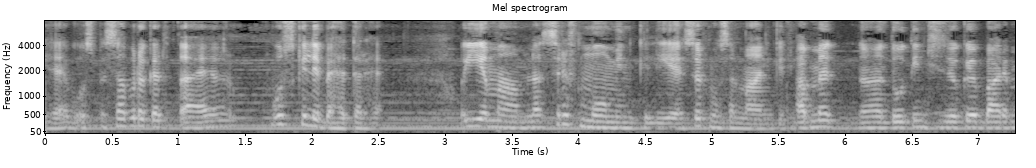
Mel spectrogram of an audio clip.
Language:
Hindi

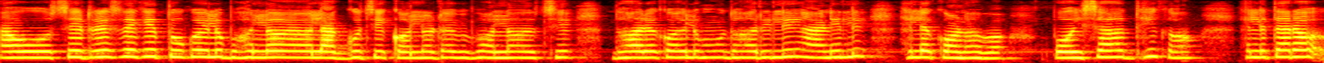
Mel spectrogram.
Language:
Odia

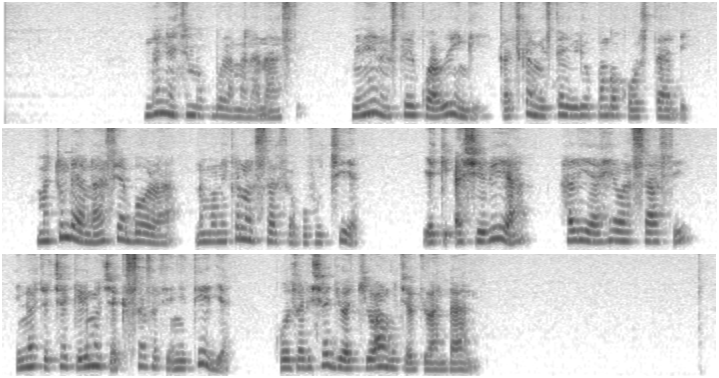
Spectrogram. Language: Swahili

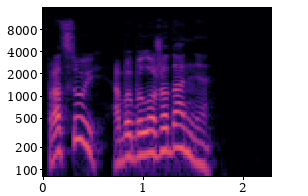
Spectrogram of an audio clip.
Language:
Belarusian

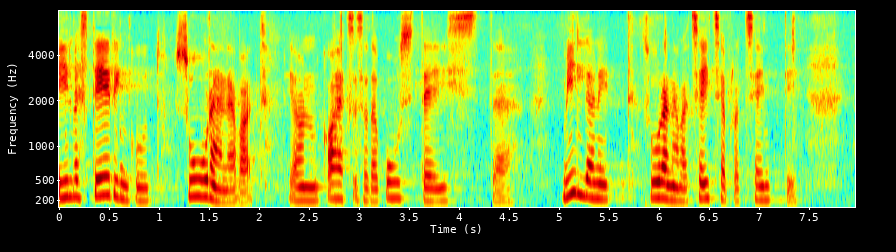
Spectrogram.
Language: Estonian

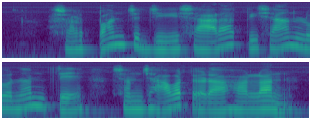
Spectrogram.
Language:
Bhojpuri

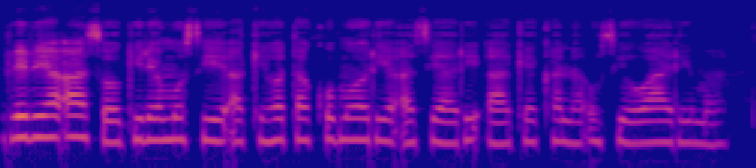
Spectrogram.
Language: Kikuyu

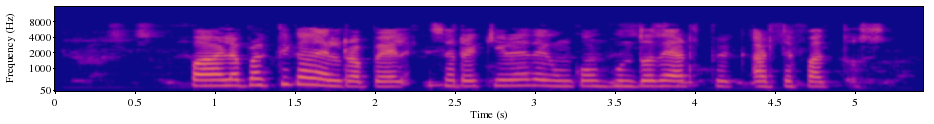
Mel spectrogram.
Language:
Spanish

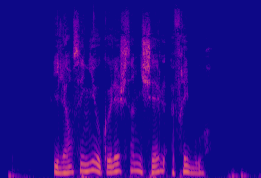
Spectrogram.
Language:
French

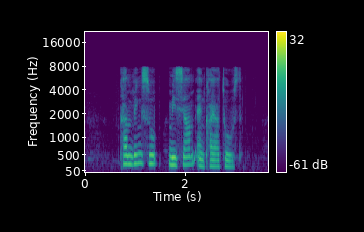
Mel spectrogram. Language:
English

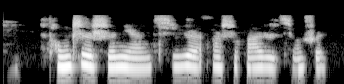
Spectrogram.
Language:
Chinese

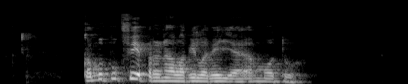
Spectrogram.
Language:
Catalan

